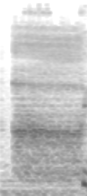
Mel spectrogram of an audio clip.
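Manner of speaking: rasping voiceless static noise; imitated TV static. Showing how the creatures talked, imitated static. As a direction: make the hiss of an untuned TV. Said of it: "It's like static".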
